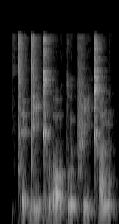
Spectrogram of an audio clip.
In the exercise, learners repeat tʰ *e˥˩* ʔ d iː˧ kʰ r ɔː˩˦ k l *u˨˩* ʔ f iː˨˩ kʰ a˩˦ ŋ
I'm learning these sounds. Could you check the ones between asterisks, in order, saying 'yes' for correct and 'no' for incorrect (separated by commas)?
no, yes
